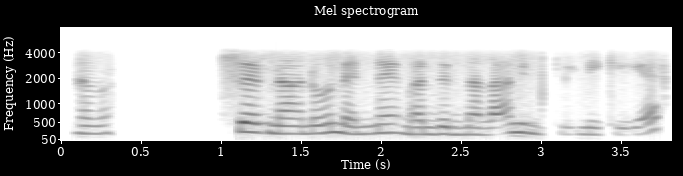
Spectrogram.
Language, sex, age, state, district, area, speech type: Kannada, female, 18-30, Karnataka, Davanagere, urban, conversation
